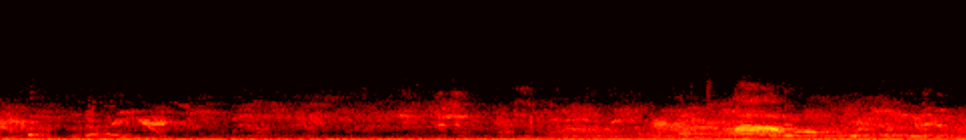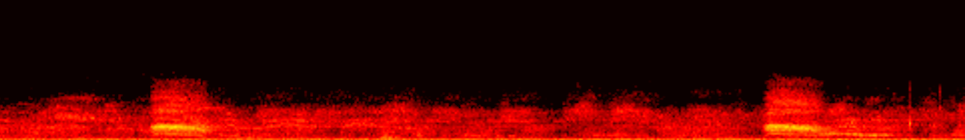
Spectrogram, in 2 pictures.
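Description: Three short harsh bird calls: one about a third of the way in, another about two seconds later, and one near the end, over steady low background noise.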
